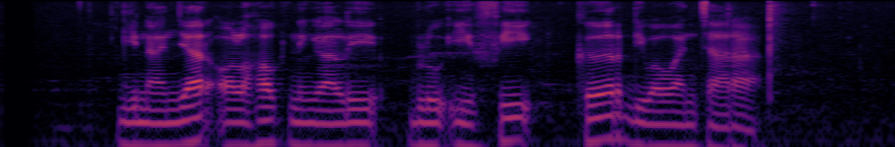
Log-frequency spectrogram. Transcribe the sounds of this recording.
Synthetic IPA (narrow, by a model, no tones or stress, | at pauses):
ɡinaɲd͡ʒarɔlɦɔk̚niŋɡalibluʔifikɨrdiwawaɲt͡ʃaɾa̰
